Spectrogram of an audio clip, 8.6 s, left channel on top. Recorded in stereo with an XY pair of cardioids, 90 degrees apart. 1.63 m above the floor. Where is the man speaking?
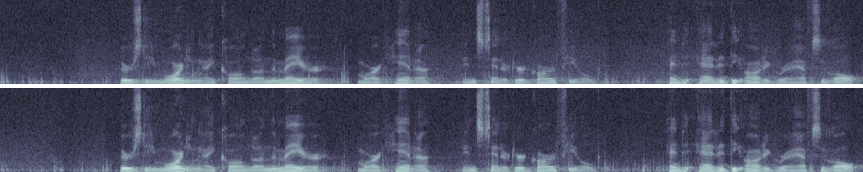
30° right, 1.4 m.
